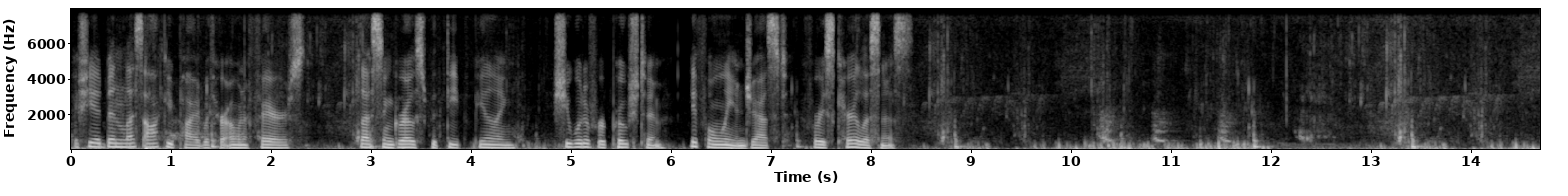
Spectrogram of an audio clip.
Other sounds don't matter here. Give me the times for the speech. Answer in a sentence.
The speech can be heard from 0.0 to 8.4 s.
